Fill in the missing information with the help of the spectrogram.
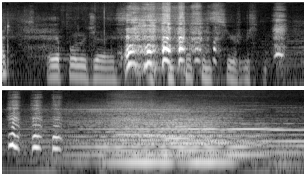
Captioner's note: laughs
